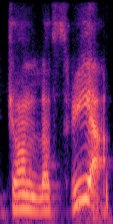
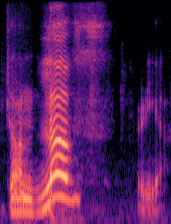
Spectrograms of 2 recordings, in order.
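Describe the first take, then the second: First: The stress falls on the word Ria. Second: The stress falls on the word loves. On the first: "the third way of speaking the same sentence" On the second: "The second example"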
